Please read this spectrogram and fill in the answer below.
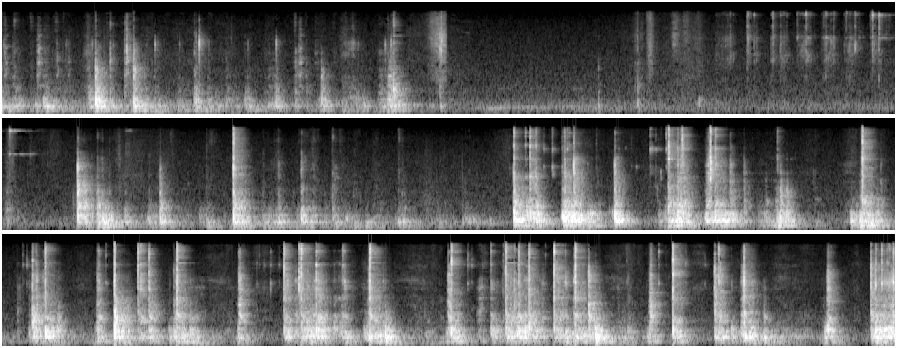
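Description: Adjustable wrenches clinking and knocking on the metal fittings of a toilet's shutoff valve as it is worked off the pipe and a new quarter-turn compression ball valve is tightened on. A few scattered clicks at first, a lull, then a dense run of clinks from about halfway.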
